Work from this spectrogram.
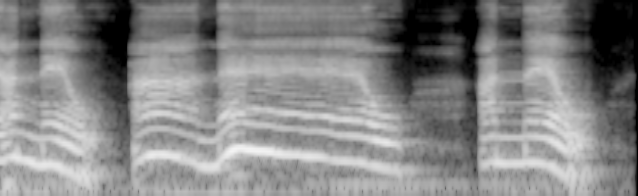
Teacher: é a última sílaba forte Então ela chama oxítona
